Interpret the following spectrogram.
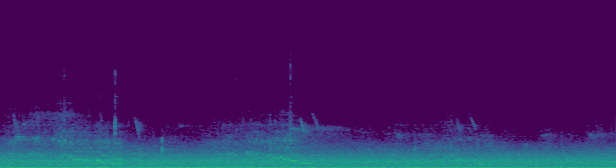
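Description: A few faint, short bird chirps over a steady low rumbling noise.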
